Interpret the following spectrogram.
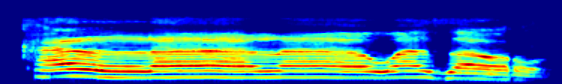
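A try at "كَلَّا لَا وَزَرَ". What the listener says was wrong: Ahsan, Masya Allah. Ya, dijelaskan hukum tajwidnya. Kalla.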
